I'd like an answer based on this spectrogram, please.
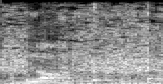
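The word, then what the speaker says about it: Noh: A haiku is a 17 syllables descriptive poem, and they have also diverse form of theater, or what they call no, N-O-H.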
